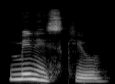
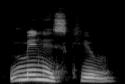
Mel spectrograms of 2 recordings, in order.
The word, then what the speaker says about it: minuscule: Minuscule. The final S is not pronounced in minuscule.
